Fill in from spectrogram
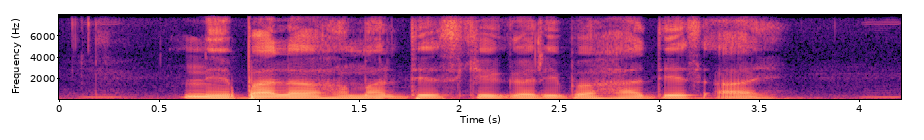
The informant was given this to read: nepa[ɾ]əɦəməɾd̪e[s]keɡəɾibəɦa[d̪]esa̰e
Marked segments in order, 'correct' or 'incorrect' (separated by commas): incorrect, correct, correct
